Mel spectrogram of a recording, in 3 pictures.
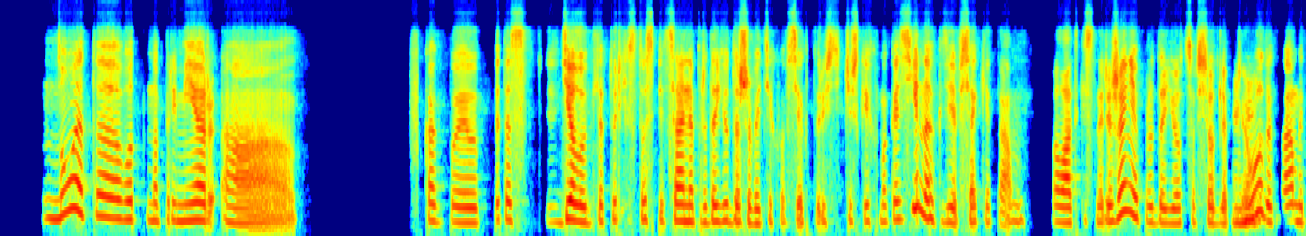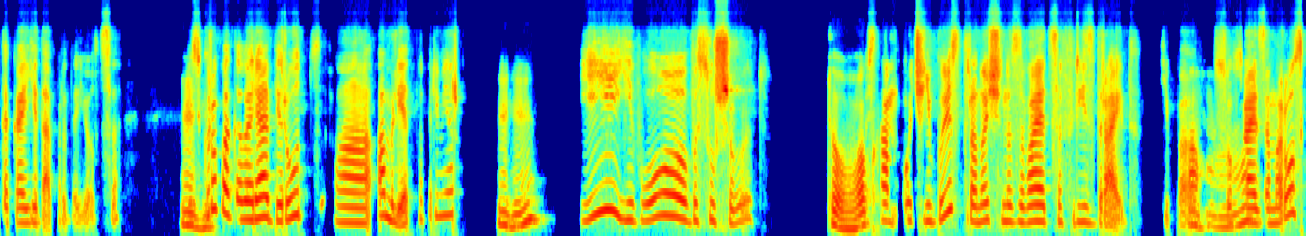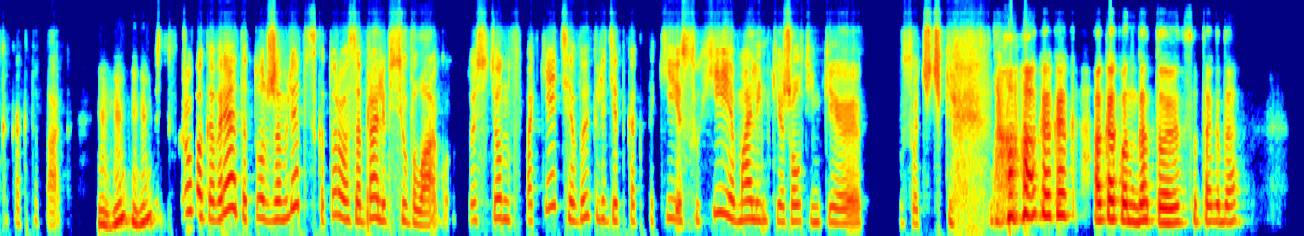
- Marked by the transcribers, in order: in English: "freeze dried"; chuckle; tapping; other background noise
- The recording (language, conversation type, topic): Russian, podcast, Какой поход на природу был твоим любимым и почему?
